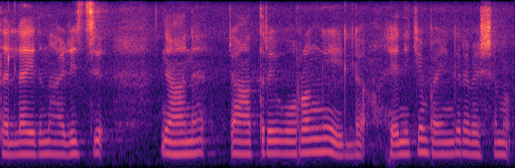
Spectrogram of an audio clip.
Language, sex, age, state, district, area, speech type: Malayalam, female, 45-60, Kerala, Alappuzha, rural, spontaneous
